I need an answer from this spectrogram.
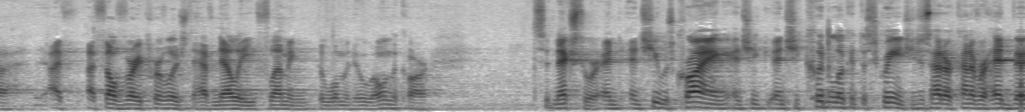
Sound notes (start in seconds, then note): none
